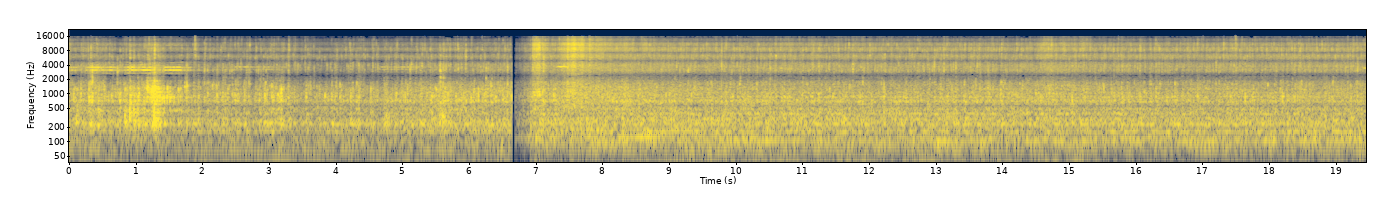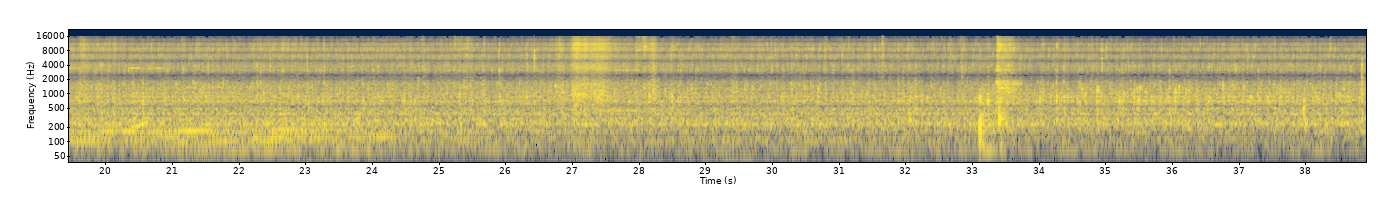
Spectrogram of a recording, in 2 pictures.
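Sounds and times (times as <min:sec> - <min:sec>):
gravy bubbling in a wok: 0:00.0 - 0:38.9.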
